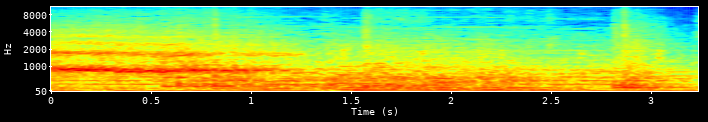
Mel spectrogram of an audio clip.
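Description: A car brakes hard to a sudden stop on a road, tires squealing in a steady, close screech that holds for a few seconds, then eases off.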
